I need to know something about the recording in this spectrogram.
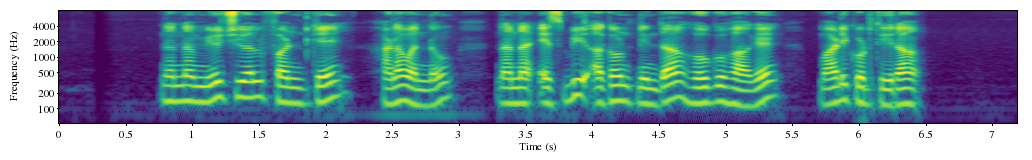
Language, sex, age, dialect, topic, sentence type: Kannada, male, 18-24, Coastal/Dakshin, banking, question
